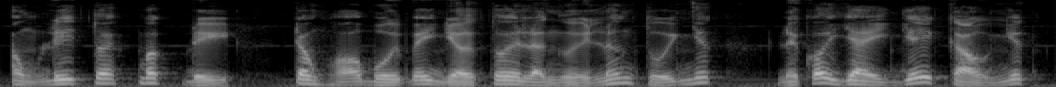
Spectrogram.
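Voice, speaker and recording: A man's voice: lowish voice, expressive, brisk, a little mellow, lightly acted. A man voicing a stern, resolute elderly clan elder who speaks firmly and commandingly in a told story.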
